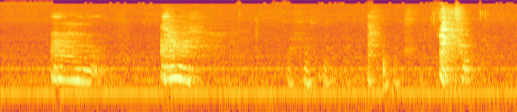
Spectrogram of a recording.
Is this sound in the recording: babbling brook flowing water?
no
